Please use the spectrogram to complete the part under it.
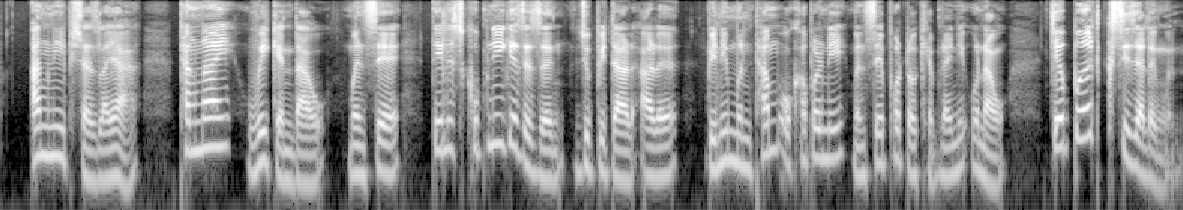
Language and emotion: Bodo, happy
